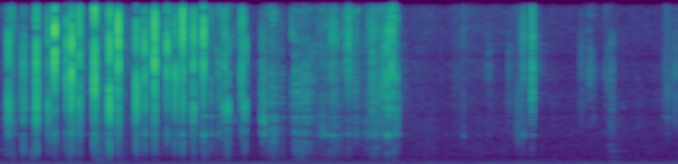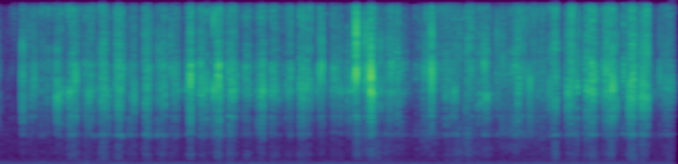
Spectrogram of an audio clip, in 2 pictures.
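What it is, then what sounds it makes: Ice block. A large solid block of clear ice resting on a teal cloth is scratched and tapped with long patterned acrylic nails. Bursts of bright, crisp clicks and scratches give way to a quieter stretch of soft scraping. Then dense, bright tapping and scratching return.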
